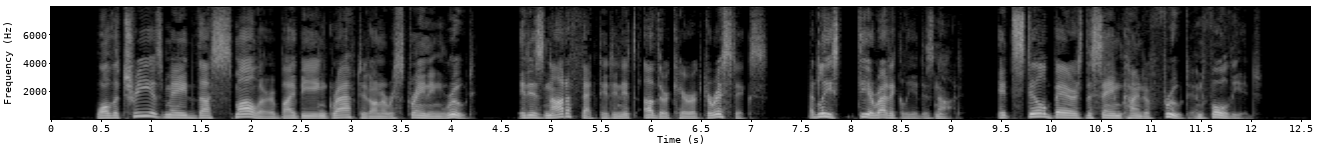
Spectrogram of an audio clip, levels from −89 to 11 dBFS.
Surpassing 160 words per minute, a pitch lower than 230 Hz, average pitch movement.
No: average, 180 wpm; medium, 140 Hz; wide, 6.3 semitones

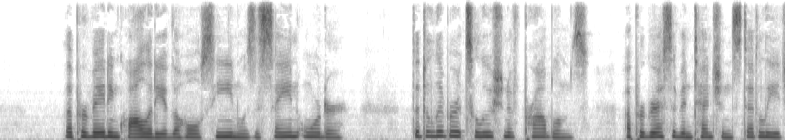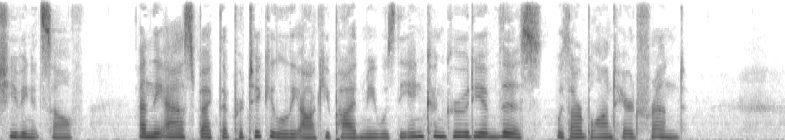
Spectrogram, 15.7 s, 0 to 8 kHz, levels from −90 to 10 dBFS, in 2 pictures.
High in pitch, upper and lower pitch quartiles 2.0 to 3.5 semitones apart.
Yes: high, 215 Hz; average, 2.8 semitones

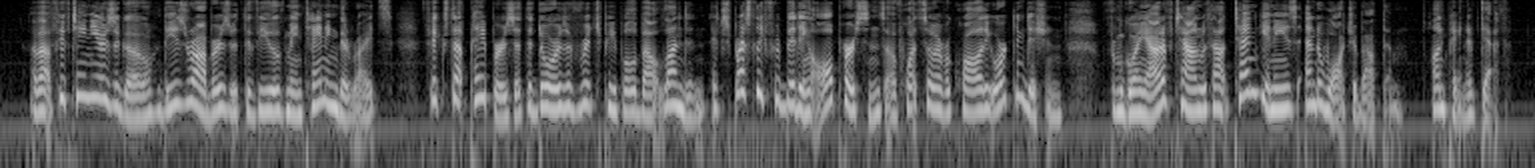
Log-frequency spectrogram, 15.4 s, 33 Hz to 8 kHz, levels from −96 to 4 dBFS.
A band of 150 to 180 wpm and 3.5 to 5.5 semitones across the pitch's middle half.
No: average, 195 wpm; average, 4.5 semitones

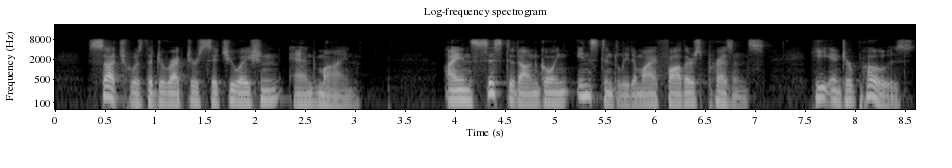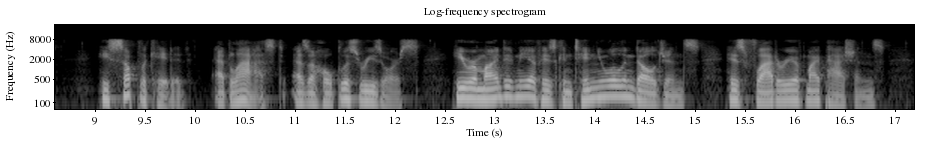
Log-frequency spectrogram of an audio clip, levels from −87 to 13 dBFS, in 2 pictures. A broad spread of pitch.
No: average, 4.7 semitones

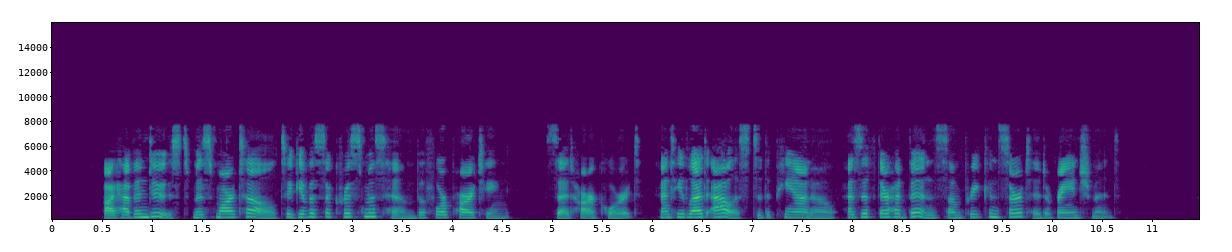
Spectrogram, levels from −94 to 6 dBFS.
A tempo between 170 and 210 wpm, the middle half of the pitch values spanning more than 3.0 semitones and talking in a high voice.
No: average, 155 wpm; average, 4.8 semitones; high, 240 Hz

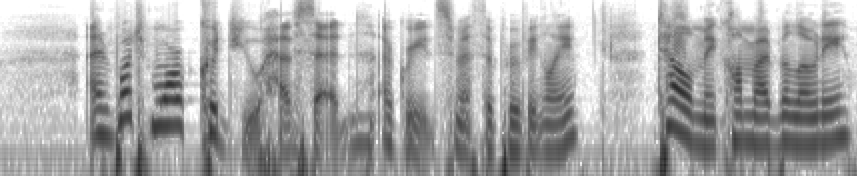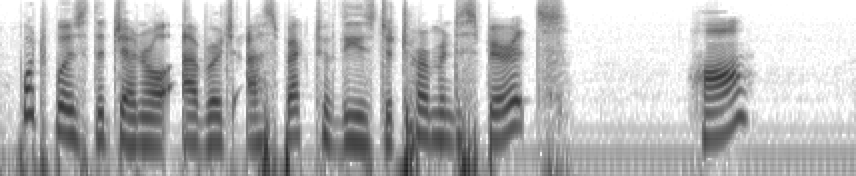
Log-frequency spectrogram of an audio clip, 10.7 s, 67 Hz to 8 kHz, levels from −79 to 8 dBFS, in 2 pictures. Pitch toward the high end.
No: medium, 175 Hz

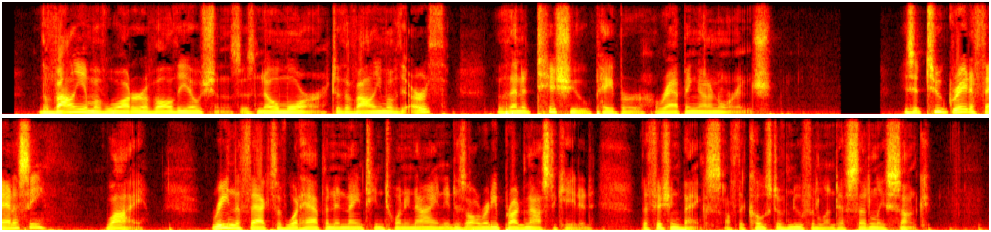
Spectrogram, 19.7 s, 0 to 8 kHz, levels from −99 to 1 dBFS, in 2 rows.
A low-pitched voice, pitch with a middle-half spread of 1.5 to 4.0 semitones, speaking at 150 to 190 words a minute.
Yes: low, 120 Hz; average, 3.6 semitones; average, 165 wpm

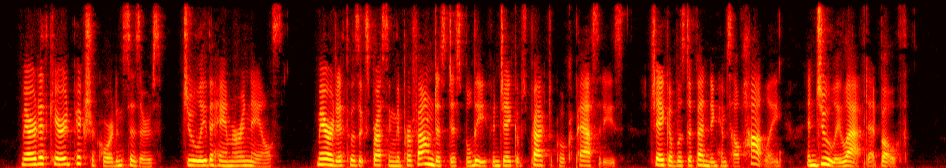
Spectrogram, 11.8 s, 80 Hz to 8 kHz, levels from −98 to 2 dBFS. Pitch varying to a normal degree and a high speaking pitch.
Yes: average, 3.3 semitones; high, 220 Hz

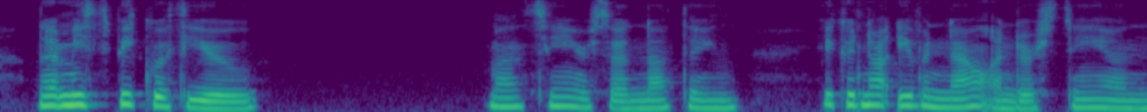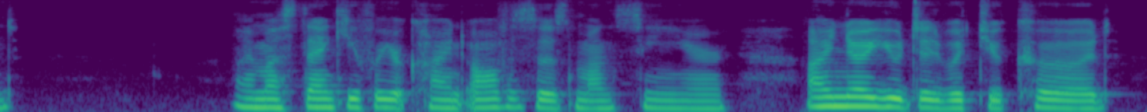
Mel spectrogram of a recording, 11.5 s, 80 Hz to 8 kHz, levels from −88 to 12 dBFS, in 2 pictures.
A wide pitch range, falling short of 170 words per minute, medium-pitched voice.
No: average, 3.5 semitones; average, 155 wpm; medium, 170 Hz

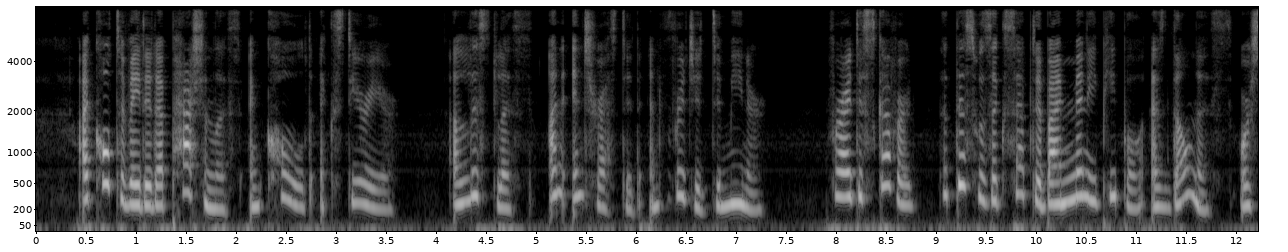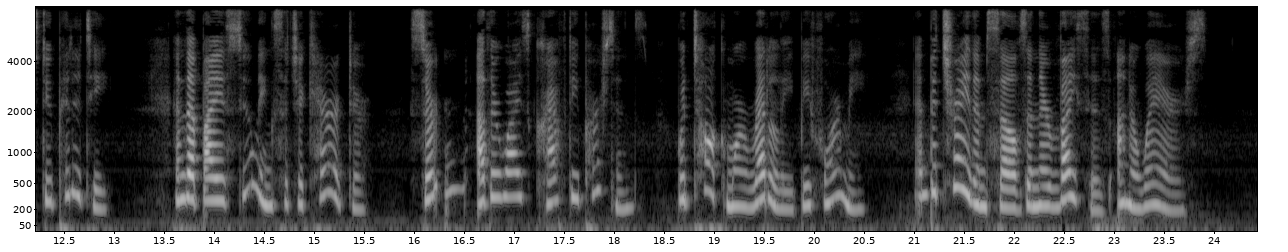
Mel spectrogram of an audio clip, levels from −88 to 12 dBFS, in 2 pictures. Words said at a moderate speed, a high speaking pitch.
No: slow, 120 wpm; very high, 255 Hz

